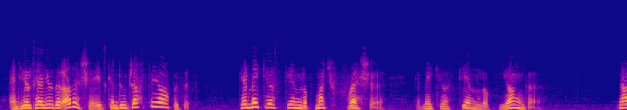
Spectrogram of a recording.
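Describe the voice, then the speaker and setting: An American woman reading a scripted 1940s radio advertisement as the sponsor's spokeswoman, measured and persuasive. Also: mid-range voice, dry recording. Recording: narrow, phone-like 1940s radio broadcast.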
